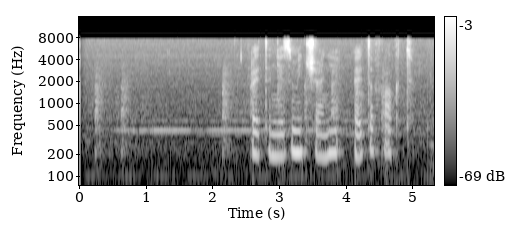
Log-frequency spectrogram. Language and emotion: Russian, neutral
